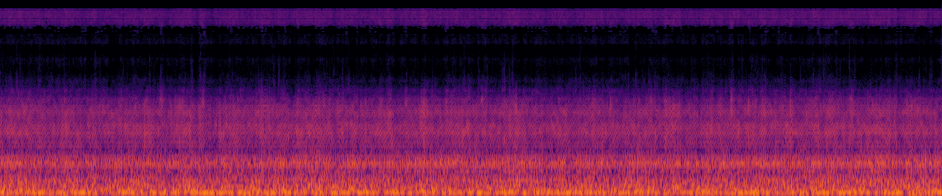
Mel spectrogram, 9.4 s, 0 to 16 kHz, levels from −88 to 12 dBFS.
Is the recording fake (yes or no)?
yes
